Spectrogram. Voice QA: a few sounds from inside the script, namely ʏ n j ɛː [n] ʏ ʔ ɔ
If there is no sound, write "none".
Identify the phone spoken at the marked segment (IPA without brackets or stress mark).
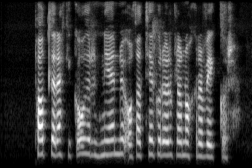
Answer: n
